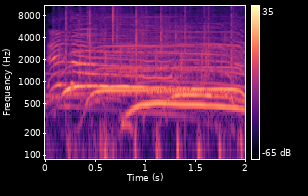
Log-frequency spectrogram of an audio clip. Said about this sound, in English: I have an applause for my little daughter?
